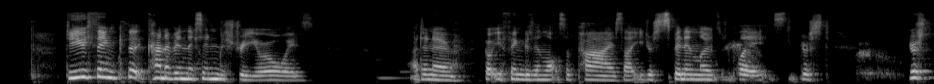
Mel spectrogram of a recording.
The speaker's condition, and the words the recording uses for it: None; typical speech.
